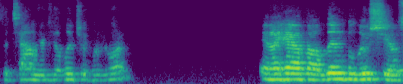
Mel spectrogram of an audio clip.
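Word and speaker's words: Le Roy: area, which is the town and village of Leroy. And I have Lynn Beluccio sitting on my shoulder telling me the proper pronunciation of Leroy is Leroy.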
